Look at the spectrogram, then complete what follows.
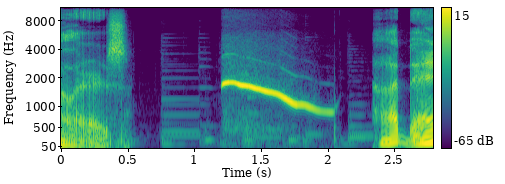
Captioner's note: whistles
